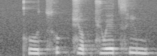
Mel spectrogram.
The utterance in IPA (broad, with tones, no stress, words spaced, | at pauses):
kʰu˨˩ t͡sʰu˦k̚t͡ɕɔ˨t̚t͡ɕwe˦t͡sʰi˥˧m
